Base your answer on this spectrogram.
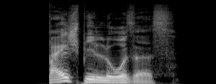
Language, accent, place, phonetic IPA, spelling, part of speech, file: German, Germany, Berlin, [ˈbaɪ̯ʃpiːlloːzəs], beispielloses, adjective, De-beispielloses.ogg
- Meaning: strong/mixed nominative/accusative neuter singular of beispiellos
